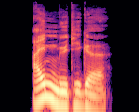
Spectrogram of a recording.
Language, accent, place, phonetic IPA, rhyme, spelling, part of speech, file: German, Germany, Berlin, [ˈaɪ̯nˌmyːtɪɡə], -aɪ̯nmyːtɪɡə, einmütige, adjective, De-einmütige.ogg
- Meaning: inflection of einmütig: 1. strong/mixed nominative/accusative feminine singular 2. strong nominative/accusative plural 3. weak nominative all-gender singular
